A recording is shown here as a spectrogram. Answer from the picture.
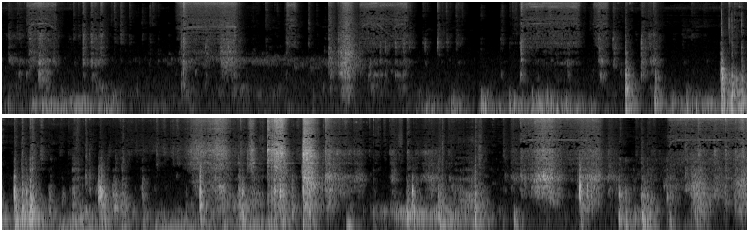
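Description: Cordless drill driving screws into the shed's metal frame in separate bursts of about a second, with metal frame channels clattering and knocking as they are handled between bursts, loudest about two-thirds of the way through.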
